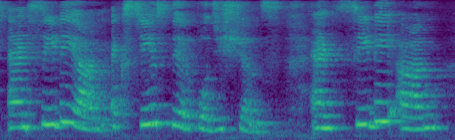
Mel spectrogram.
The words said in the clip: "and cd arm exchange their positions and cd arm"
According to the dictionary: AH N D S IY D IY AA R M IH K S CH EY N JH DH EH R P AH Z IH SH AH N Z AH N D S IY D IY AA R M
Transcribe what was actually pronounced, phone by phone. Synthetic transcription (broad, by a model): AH N D S IY D IY AA R M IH K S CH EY JH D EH R P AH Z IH SH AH N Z AH N D S IY D IY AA R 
